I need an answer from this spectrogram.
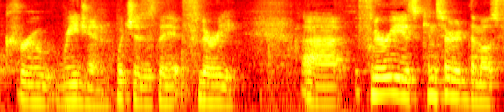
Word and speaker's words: Fleurie: The one that we are having is, and I'll let you pronounce it, Fleurie. Fleurie.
